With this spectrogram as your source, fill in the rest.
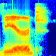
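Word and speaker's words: wyrd: of the word word comes from w y Rd pronounced Weir and it became word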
